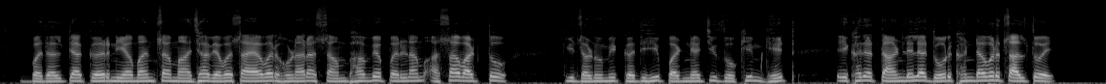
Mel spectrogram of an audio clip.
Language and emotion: Marathi, fearful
